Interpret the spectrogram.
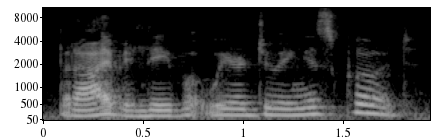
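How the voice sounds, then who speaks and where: A woman's voice: lowish voice, a little fast, gravelly, mellow, voice pushed down. A woman voicing a determined young village woman in a children's story, sincere and earnest.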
